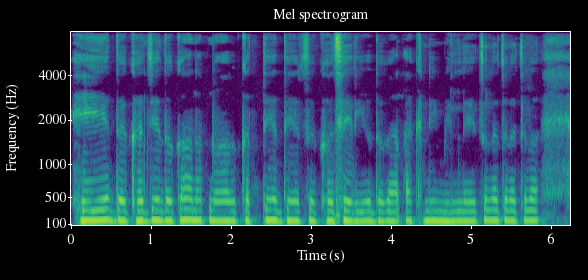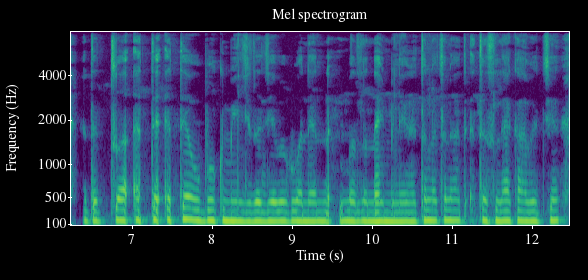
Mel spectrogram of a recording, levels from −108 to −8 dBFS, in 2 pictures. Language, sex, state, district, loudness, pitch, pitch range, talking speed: Maithili, male, Bihar, Supaul, -29 LUFS, 150 Hz, 145-155 Hz, 200 wpm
